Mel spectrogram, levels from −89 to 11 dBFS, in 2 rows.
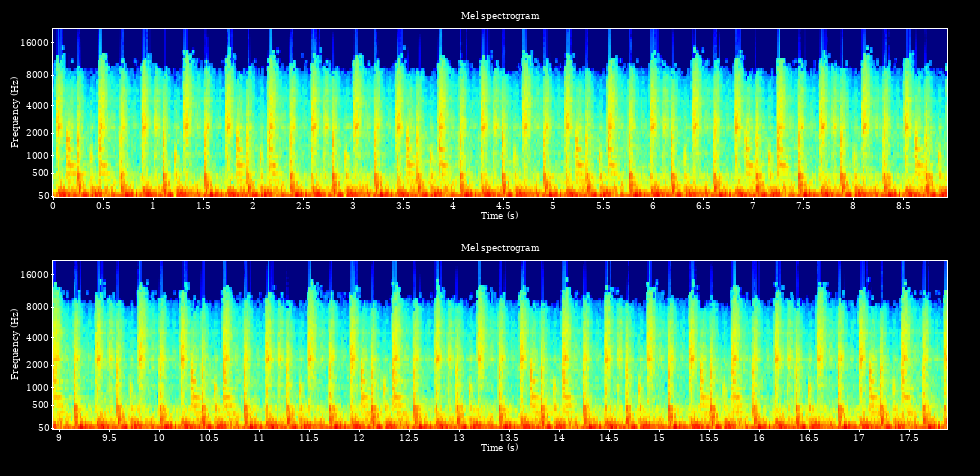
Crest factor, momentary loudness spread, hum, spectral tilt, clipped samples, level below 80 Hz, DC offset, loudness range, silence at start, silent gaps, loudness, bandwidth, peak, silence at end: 8 dB; 1 LU; none; -5 dB/octave; 0.3%; -10 dBFS; under 0.1%; 0 LU; 0 s; none; -9 LUFS; 13 kHz; 0 dBFS; 0 s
